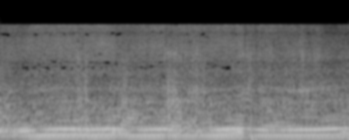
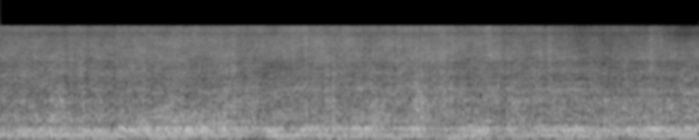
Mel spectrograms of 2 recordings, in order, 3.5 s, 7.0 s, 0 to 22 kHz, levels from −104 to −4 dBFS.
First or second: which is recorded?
first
